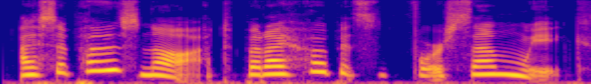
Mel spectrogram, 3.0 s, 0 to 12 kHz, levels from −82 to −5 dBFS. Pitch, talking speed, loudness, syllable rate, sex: 300 Hz, 205 wpm, -17 LUFS, 4.7 syllables/s, female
